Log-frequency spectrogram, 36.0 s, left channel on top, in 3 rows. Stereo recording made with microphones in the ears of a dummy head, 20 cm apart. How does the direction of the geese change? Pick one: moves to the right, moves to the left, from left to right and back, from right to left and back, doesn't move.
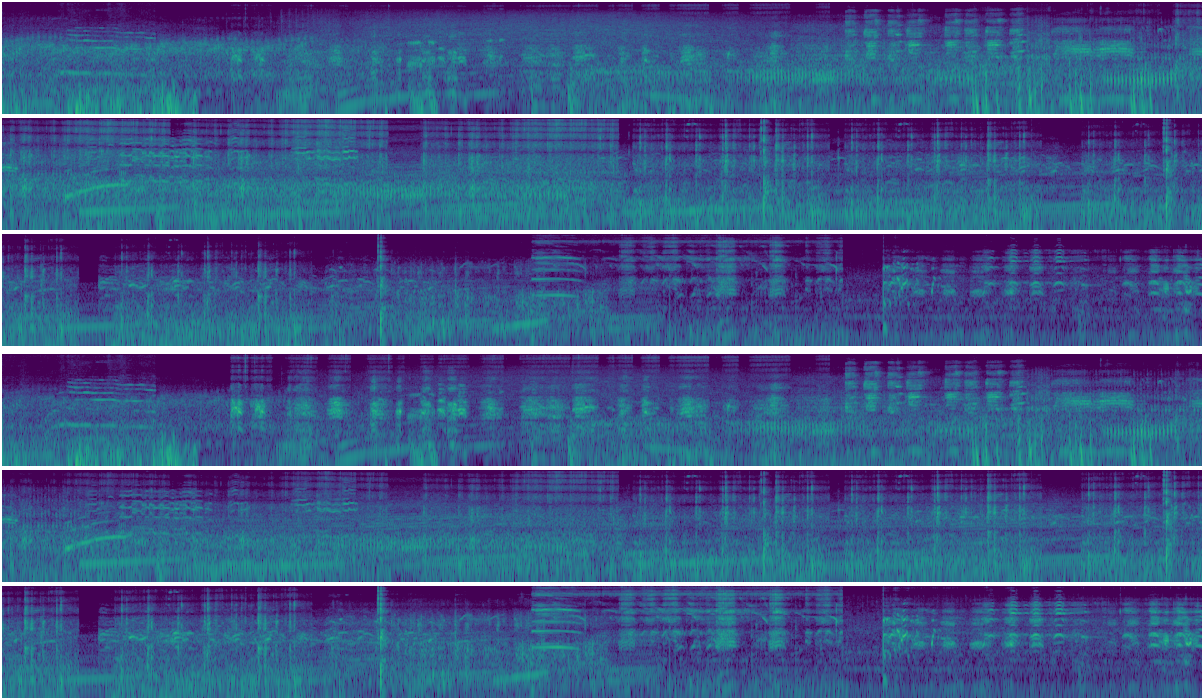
from right to left and back.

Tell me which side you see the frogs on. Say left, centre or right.
left.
